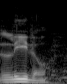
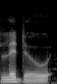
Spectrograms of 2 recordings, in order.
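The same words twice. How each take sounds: First: The name is said the German way. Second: The name is said the British way. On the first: "the German brand, they pronounce it Lidl" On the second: "in the U K, it's pronounced Lidl"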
